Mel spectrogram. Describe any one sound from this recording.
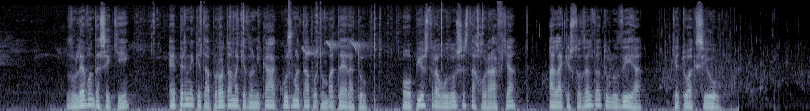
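An elderly man speaks calmly and slowly.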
